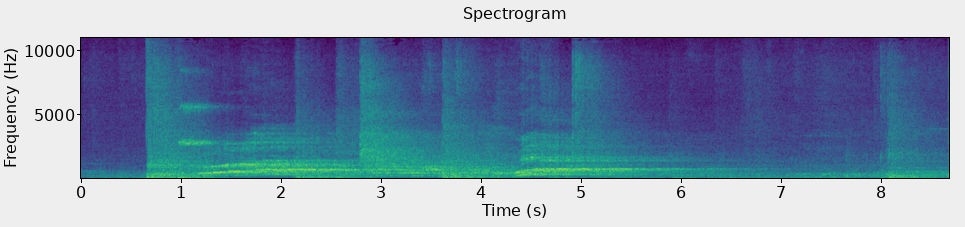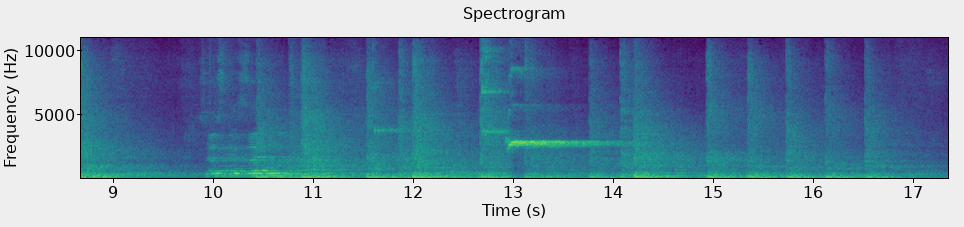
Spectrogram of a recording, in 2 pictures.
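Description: A volleyball thuds as players strike it.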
